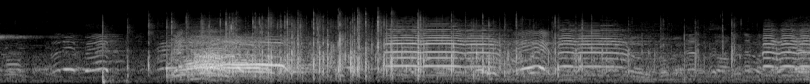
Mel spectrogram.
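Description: A football struck once for a penalty kick, a single thud about a second in, then the players shouting and yelling loudly as the penalty goes in for a goal.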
